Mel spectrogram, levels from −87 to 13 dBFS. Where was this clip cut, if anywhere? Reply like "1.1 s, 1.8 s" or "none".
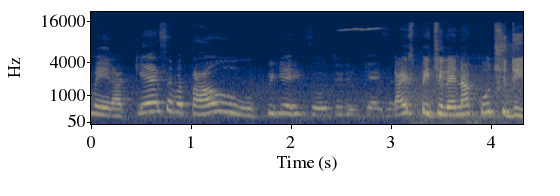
none

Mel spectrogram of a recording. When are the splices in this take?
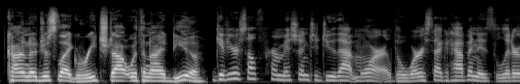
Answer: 2.1 s, 3.9 s

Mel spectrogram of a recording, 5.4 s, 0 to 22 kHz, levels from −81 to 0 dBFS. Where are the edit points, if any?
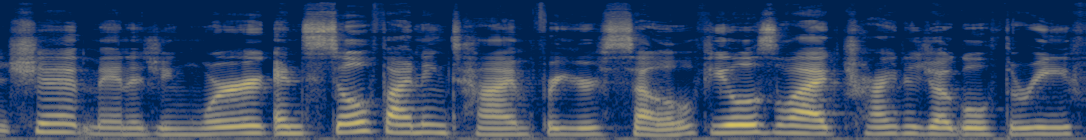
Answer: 1.3 s, 3.5 s

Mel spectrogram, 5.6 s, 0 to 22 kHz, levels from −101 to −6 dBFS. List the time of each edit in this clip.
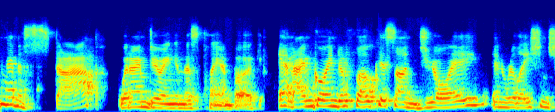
2.6 s

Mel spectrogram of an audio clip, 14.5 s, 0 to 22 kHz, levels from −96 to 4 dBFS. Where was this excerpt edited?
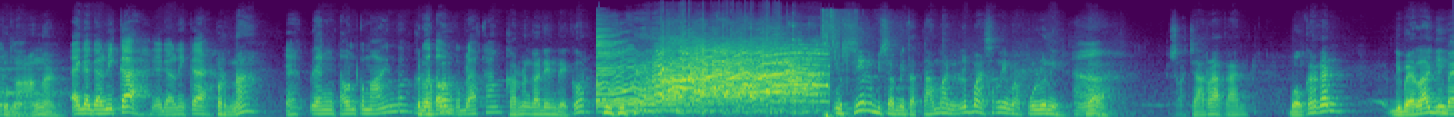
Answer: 8.3 s

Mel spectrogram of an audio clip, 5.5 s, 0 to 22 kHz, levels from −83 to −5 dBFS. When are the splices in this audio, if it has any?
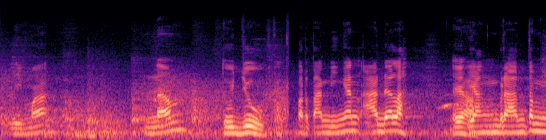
2.8 s

